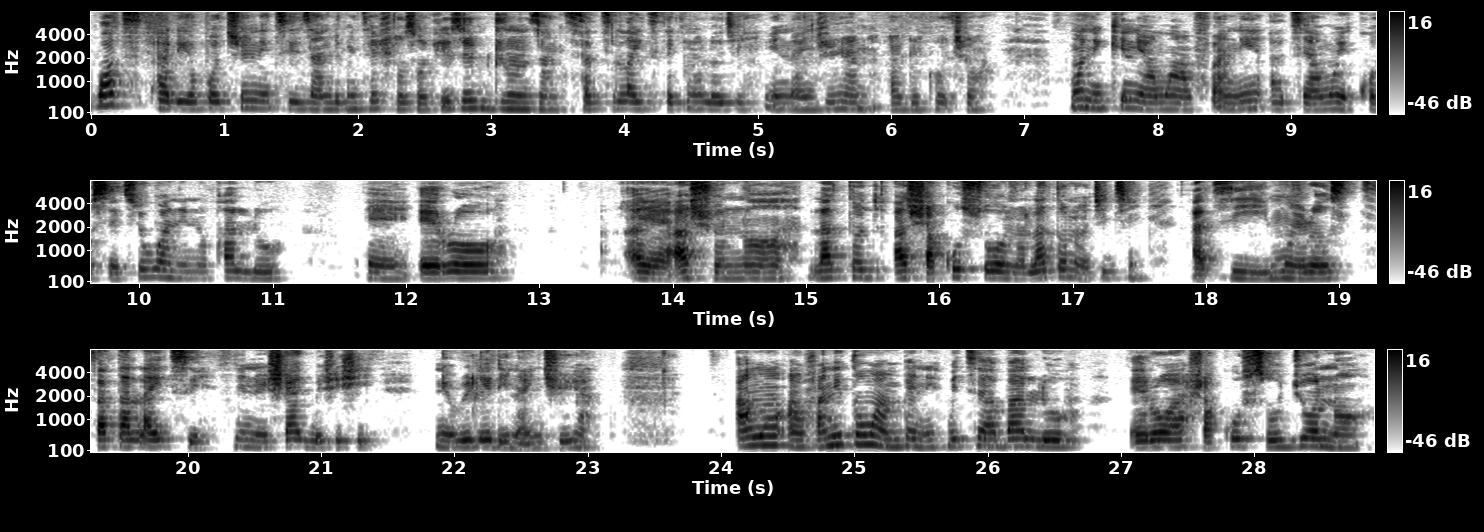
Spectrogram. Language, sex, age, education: Yoruba, female, 46-60, tertiary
